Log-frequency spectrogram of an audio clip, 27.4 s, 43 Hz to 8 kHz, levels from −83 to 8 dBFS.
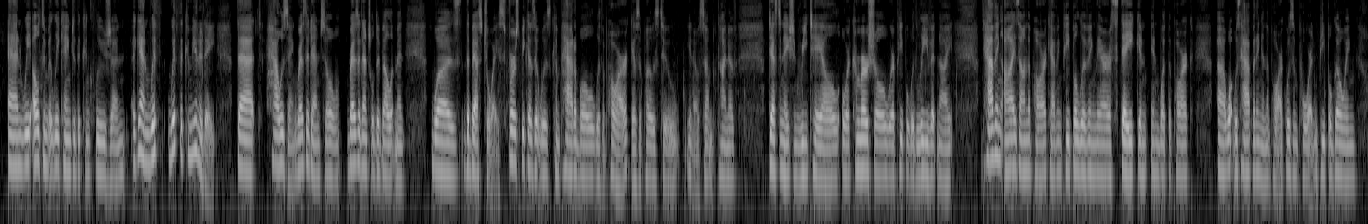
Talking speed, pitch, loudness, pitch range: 160 wpm, 145 Hz, -28 LUFS, 135-160 Hz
